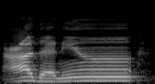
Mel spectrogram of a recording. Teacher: Noon has a tanween, and after tanween is letter ta. So we have to pronounce the tanween with ikhfa.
